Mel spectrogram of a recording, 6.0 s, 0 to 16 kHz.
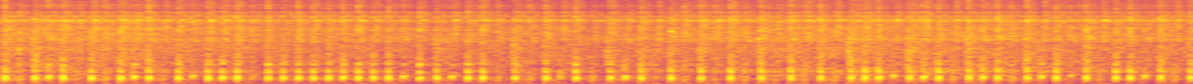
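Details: Laser 100 single-cylinder RC model engine, first run after 15 years without cleaning: running fast with a harsh metallic clatter, roughly three knocks a second over the buzz. The front housing came loose; after rebolting it still clanked and knocked.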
